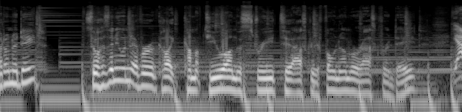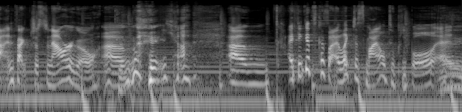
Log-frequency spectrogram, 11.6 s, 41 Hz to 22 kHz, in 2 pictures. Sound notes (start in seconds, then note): 7.2 laughs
